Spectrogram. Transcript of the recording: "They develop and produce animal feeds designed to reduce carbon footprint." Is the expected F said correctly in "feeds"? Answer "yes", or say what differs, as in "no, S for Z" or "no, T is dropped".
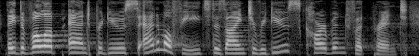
yes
